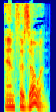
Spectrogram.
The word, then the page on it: anthozoan: British English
